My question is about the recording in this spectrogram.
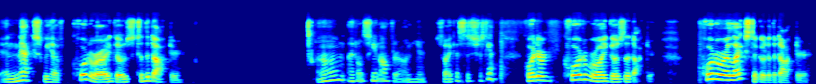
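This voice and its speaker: Reading picture books aloud for kids as a story time teacher, a man on a video call tells each tale in a sing-song, expressive style with quick asides. His voice is a touch high and gravelly.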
